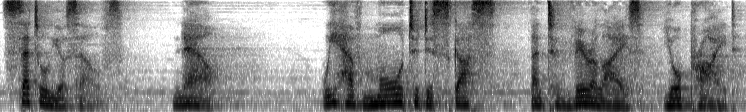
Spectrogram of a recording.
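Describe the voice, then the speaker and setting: A ghostly ancient goddess for a fantasy audio drama, solemn and imperious. Her voice is strikingly deep and unhurried, washed in long cavernous reverb. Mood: stern, commanding. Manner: solemn, formal, deliberate, regal. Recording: cavernous reverb, faint music.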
